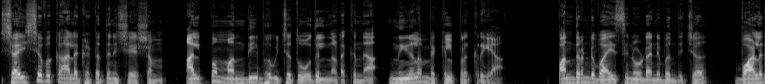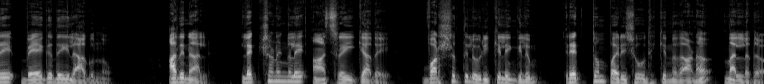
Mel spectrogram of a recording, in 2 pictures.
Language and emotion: Malayalam, neutral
